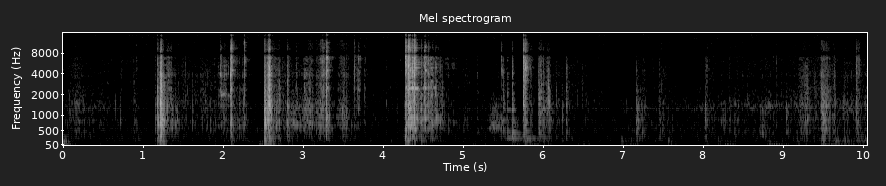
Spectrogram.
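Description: Handling noises around a water heater and hand tools: a string of sharp knocks and clunks, the loudest about four seconds in, with scraping and rustling between.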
